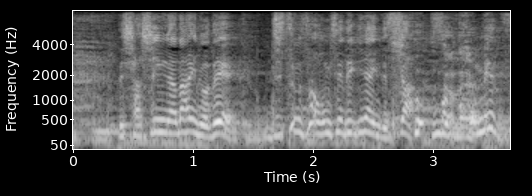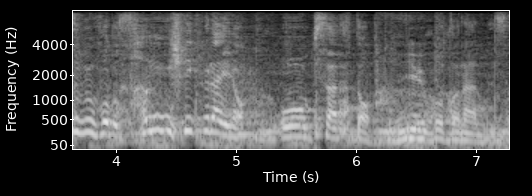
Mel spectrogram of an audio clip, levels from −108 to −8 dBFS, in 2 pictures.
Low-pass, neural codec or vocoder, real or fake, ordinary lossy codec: none; codec, 16 kHz, 16 kbps, FreqCodec, larger model; fake; none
